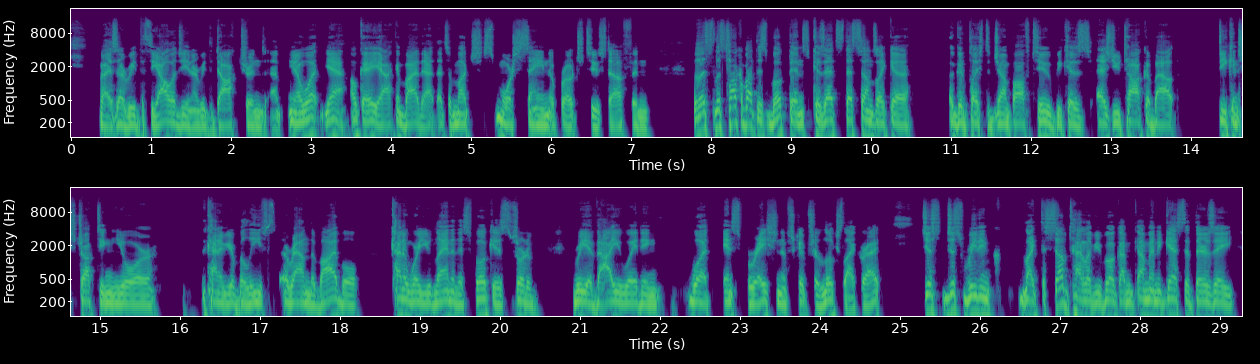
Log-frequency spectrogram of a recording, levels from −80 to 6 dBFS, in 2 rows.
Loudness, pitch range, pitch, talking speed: -20 LUFS, 90-105 Hz, 95 Hz, 205 wpm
